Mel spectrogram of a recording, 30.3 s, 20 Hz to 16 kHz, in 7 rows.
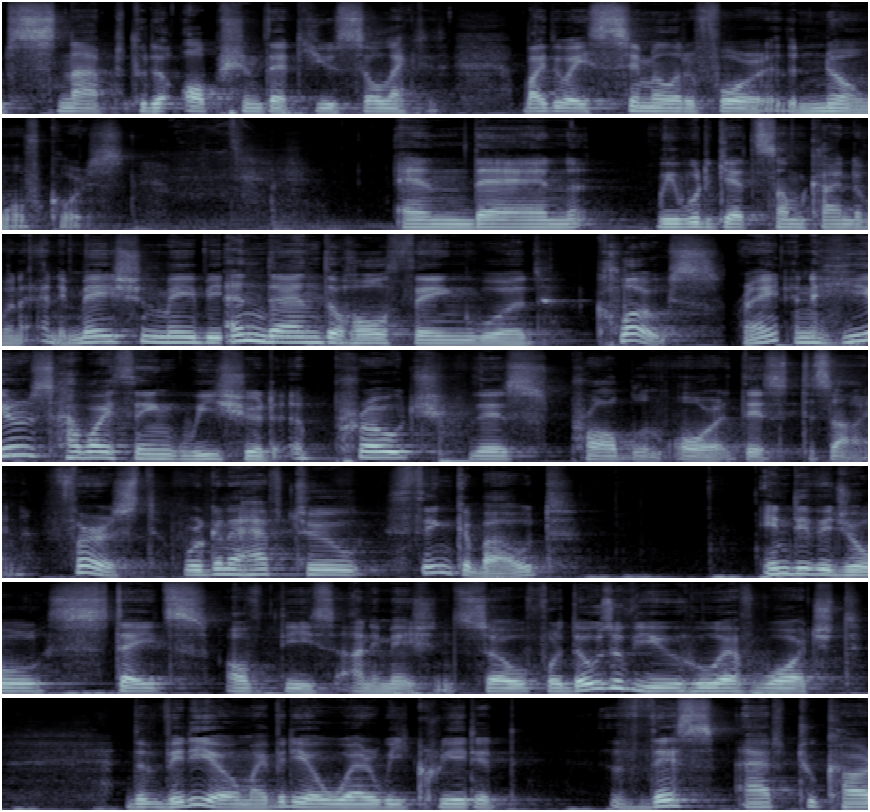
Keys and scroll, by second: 20.4-23.6 typing, 24.6-25.6 typing.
